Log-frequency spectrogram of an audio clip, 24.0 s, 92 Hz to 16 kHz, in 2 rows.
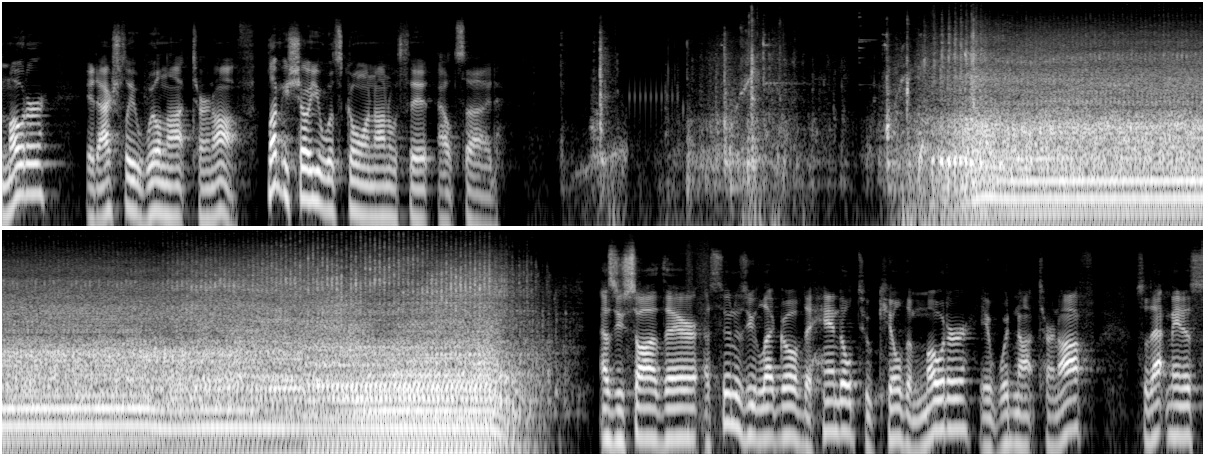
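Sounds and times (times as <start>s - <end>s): push mower engine running: 6.8s - 17.9s.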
